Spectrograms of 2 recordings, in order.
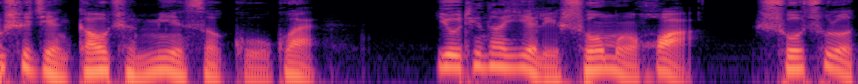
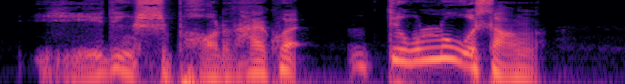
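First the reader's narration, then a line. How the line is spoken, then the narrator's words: Muttering. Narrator (Chinese): 高晨 不停的嘟囔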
